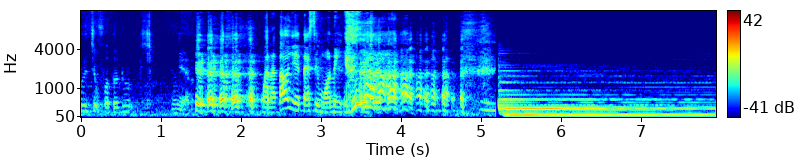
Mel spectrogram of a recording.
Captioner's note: laughs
